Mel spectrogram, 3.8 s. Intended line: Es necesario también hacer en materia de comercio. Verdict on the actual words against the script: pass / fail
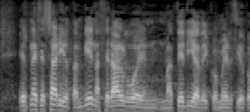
fail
